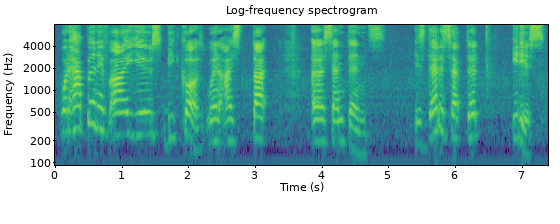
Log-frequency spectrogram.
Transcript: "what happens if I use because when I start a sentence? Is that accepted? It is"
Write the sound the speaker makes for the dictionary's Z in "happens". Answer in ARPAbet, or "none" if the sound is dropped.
none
